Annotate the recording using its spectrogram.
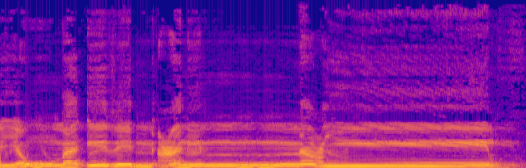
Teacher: یہ ذال کے نیچے تنوین ہے اور تنوین کے بعد یہ عین ہے حروف حلقی میں سے، تو اس لیے اس کے اندر اظہار کریں گے، اس میں غنہ نہیں کریں گے، جلدی سے پڑھیں گے.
